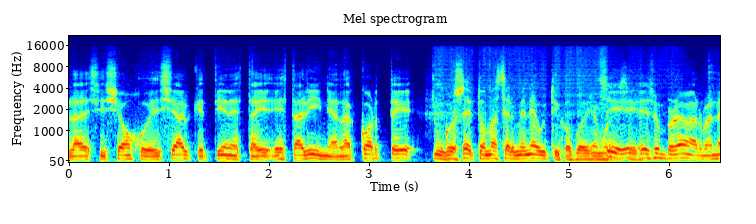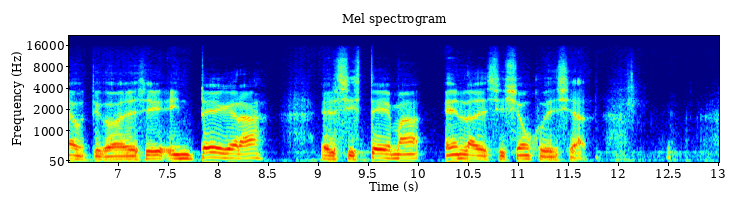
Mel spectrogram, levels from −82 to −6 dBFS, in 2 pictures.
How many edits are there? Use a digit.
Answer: 0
